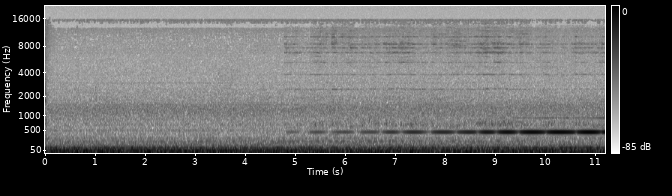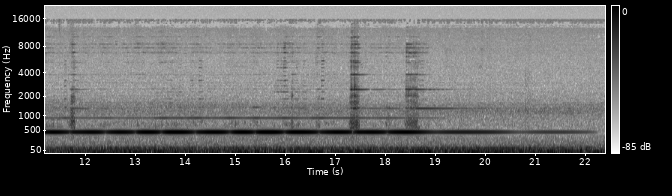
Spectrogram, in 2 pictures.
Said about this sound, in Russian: Сейчас раздастся звук гонга.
